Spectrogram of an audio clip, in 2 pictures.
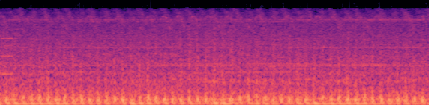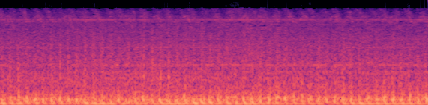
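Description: Military helicopters in the shooter Ghost Recon Wildlands: steady, loud, rhythmic rotor thumping with engine drone, continuous throughout and close, with no voices.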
